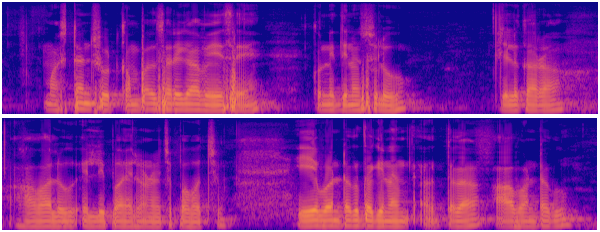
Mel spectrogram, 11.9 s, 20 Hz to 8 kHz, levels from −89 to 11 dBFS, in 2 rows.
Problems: none marked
